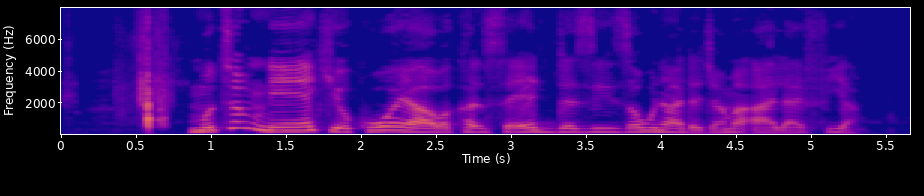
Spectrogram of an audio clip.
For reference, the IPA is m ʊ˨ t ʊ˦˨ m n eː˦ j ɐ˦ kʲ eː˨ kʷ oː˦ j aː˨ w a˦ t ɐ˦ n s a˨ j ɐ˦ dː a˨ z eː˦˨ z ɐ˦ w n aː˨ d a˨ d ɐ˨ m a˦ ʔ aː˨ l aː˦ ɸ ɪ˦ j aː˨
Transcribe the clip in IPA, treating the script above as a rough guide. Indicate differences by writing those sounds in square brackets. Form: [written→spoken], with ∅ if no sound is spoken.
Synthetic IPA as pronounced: m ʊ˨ t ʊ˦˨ m n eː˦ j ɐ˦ kʲ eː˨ kʷ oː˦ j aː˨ w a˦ [t→k] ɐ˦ n s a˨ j ɐ˦ dː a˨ z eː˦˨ z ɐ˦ w n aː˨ d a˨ [d→d͡ʒ] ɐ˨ m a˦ ʔ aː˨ l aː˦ ɸ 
